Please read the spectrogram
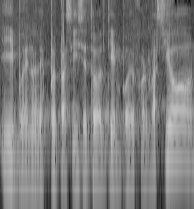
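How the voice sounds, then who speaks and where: An ordinary speaking voice moves at a fairly slow pace. Its pitch variation is ordinary. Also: man. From Paraguay (Caazapá, Villarrica). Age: 60s. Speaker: Jesuit priest. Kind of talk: interview testimony.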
